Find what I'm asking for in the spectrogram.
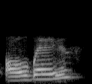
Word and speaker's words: Alvvays: Lately, I've been listening to a band called Always, but it's spelled A-L-V-V-A-Y-S.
